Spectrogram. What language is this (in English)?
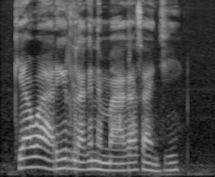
Kalenjin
